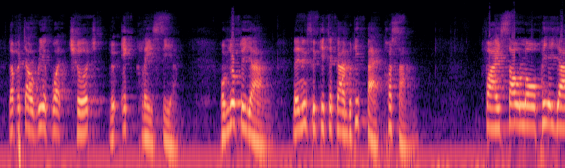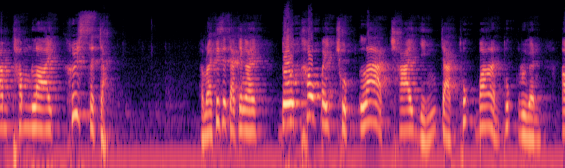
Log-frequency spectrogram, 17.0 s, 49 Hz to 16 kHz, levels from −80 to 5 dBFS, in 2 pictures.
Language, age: Thai, 30-49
